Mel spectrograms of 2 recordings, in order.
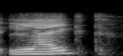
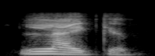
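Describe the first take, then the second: First: "liked" as one syllable ending in a t; contracted ending. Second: "liked" in two syllables, the -ed voiced; spelled-out ending. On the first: Teacher repeating the past form, "liked" in one syllable. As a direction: run "liked" together as "laikt". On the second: Teacher showing students the past form, "liked" with -ed sounded. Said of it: "Liked, moved". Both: Shown as a demonstration.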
